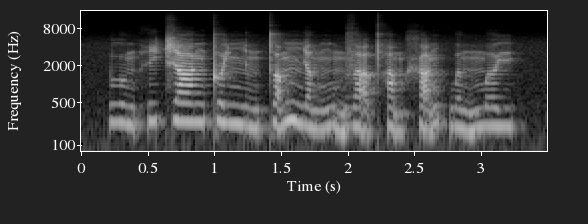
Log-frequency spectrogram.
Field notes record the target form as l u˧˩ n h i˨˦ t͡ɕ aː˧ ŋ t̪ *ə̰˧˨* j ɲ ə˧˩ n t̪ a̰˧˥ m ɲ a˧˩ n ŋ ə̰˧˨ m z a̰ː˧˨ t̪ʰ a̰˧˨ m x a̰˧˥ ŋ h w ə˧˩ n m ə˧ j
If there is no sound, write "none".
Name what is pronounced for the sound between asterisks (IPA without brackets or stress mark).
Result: ə˧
